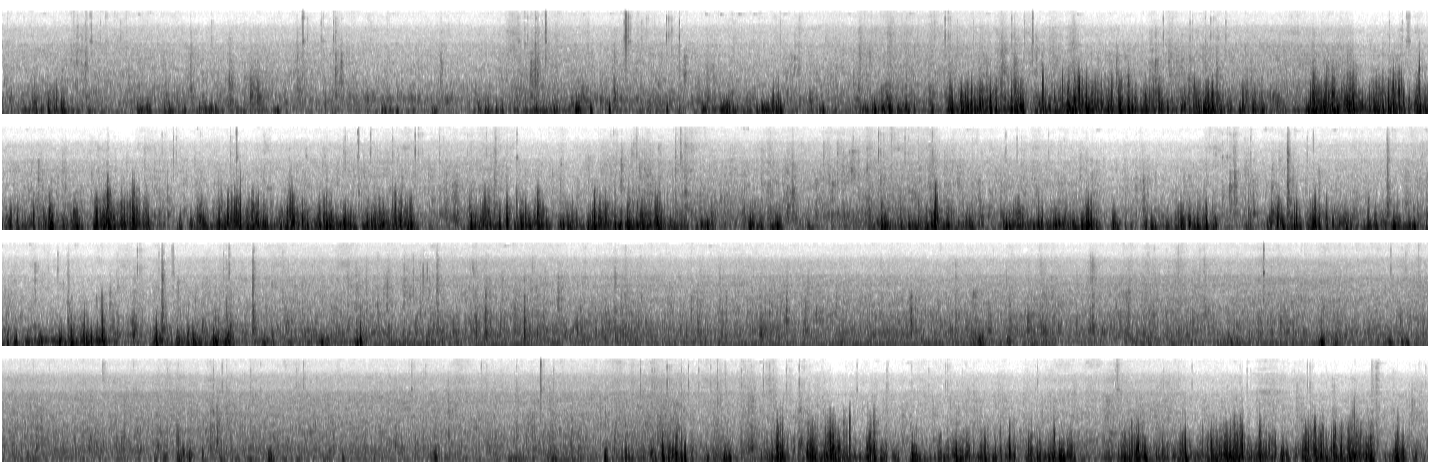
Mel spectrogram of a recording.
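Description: An off-road vehicle engine rumbles steadily while climbing.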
